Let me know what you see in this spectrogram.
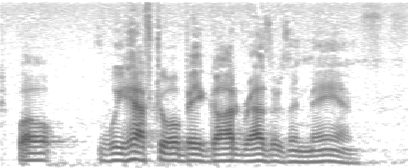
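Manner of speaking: very calm, low, soft, steady voice. Retelling a man's answer to the waiting high priest, very calm voice. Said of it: "in a very calm voice".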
